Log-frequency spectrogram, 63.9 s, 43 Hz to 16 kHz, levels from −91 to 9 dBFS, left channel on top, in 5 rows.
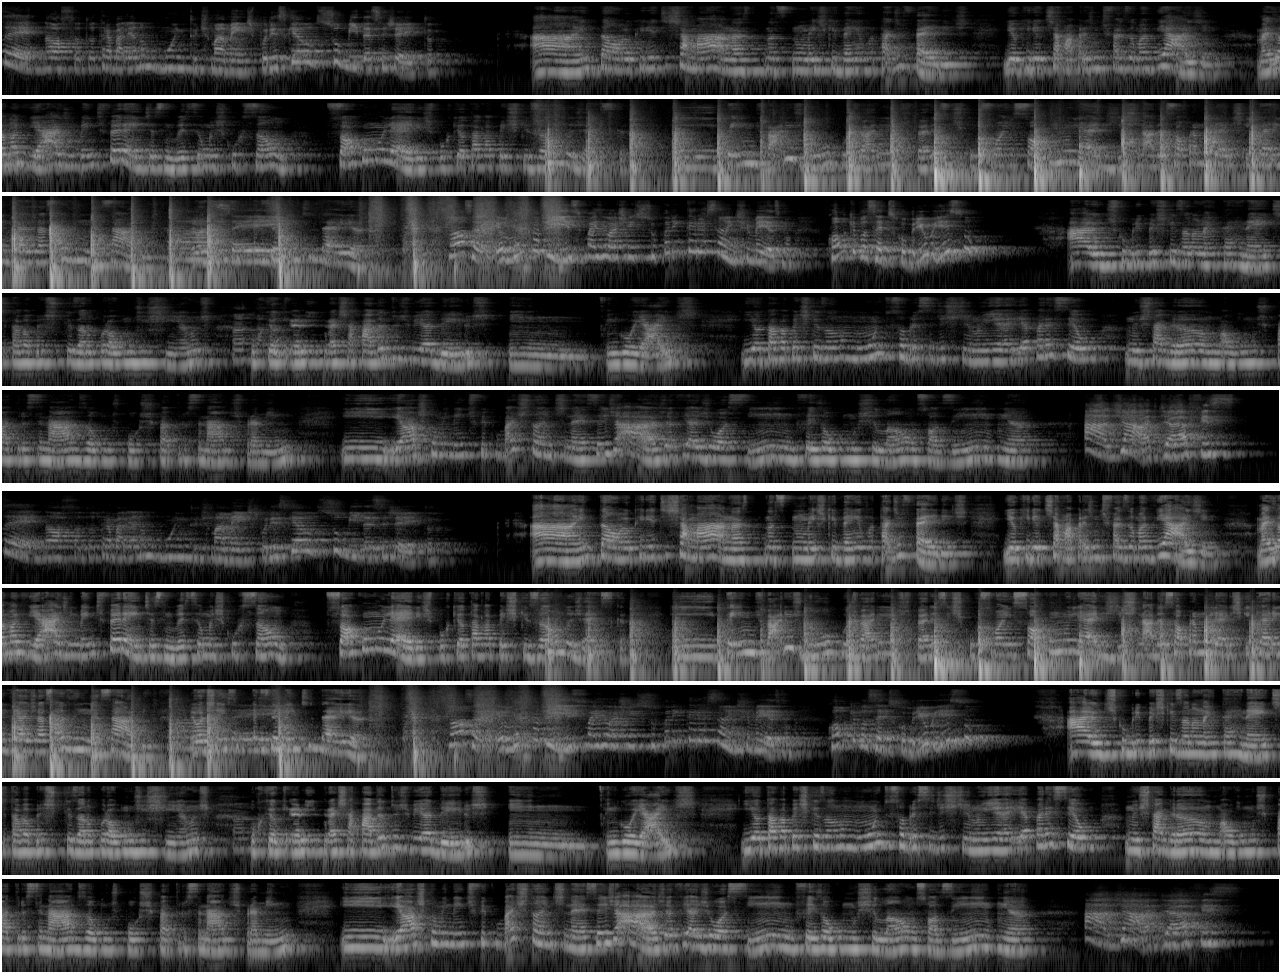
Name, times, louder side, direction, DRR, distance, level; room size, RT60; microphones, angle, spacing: voice 1, 0.0-4.3 12.7-13.0 27.2-28.4 29.8-35.3 40.6-41.2 61.9-63.4, left 3 dB, 70° left, 1.7 m, -41 dB
voice 2, 5.3-15.7 16.1-19.1 19.5-27.9 28.2-29.3 35.9-61.5, right 5 dB, 60° right, 0.5 m, -37 dB
sound 1, 18.1-18.8 19.1-19.2 19.5-19.7 19.9-20.1 20.4-20.5 20.8-21.0 21.2-21.9 22.1-22.8 23.1-24.5 24.8-25.0 25.3-27.8 28.2-28.5 29.1-31.2, left 2 dB, 15° left, 0.3 m, -33 dB
11.5 x 7.3 x 3.2 m
head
